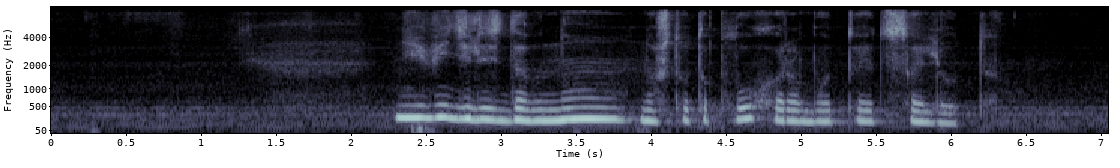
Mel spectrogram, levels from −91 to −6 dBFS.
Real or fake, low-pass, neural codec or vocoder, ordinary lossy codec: real; 7.2 kHz; none; none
